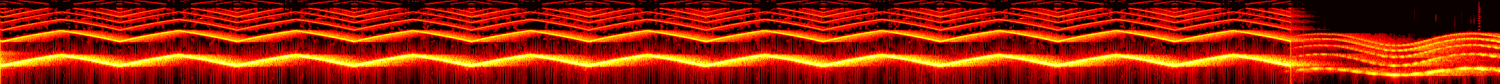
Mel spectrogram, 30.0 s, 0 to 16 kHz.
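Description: Siren sweeping steadily up and down in pitch, about one rise and fall every two seconds. About 26 seconds in it cuts to a different, quieter siren with slower, rounder rises and falls.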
